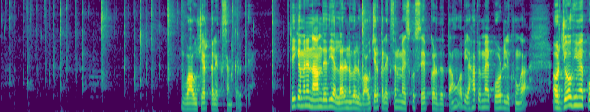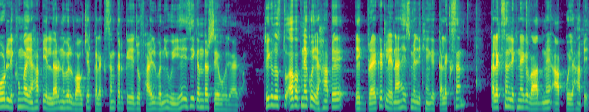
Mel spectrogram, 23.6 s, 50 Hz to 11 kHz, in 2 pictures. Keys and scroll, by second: 2.3 space, 3.6 space, 21.1 Tab.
